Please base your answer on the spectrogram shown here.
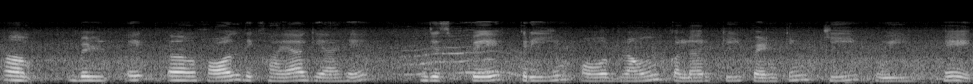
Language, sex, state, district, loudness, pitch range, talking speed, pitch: Hindi, female, Madhya Pradesh, Dhar, -19 LUFS, 165-190 Hz, 105 wpm, 180 Hz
